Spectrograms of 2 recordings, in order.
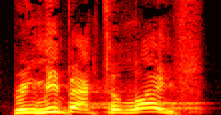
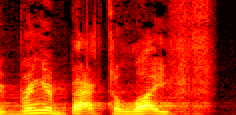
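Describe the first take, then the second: First: Slow plea lifted much higher; rising plea. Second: Slow, earnest plea to God; prayerful plea. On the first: Praying for revival, slow and lifted high. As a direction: reach up with the words. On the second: Praying for revival, slow and earnest. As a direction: ask slowly, from the heart. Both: Acted. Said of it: "Lord, give me that fire".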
